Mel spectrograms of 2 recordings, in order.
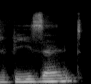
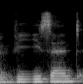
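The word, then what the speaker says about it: wisent: uh can I please have all the please pronunciation is visent it's a noun and it's from German it's it means a European bison also called Al rocks and the sense is the vzent is a European species of bison the reason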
